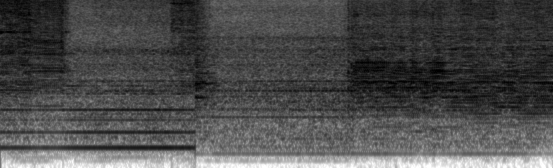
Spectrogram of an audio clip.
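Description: A polishing wheel whirs steadily on an electric motor.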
